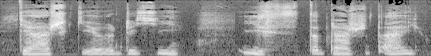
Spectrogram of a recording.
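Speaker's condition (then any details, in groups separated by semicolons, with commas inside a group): Cerebral palsy; since birth, born apparently lifeless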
